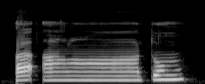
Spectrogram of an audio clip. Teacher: نون ساکن کے بعد تا حروف اخفاء میں سے ہے تو یہاں پہ غنہ کریں گے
